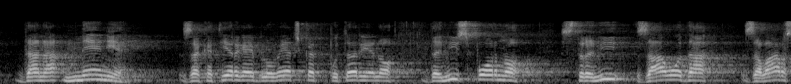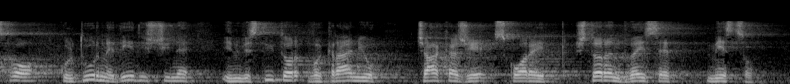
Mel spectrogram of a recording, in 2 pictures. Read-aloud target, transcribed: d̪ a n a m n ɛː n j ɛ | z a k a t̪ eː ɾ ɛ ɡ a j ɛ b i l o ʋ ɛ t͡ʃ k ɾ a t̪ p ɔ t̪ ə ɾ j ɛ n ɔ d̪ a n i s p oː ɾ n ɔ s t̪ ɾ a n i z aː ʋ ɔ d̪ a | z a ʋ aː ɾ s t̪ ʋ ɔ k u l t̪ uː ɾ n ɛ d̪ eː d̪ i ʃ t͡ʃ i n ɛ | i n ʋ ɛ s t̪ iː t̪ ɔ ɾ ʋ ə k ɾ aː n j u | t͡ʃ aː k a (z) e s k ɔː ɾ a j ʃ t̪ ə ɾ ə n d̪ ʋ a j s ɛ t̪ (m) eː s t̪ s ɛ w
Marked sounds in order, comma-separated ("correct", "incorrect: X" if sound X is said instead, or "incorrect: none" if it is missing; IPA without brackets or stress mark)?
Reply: incorrect: ʒ, correct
